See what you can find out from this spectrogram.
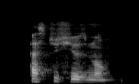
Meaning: astutely, shrewdly, craftily
- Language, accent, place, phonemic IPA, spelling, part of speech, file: French, France, Lyon, /as.ty.sjøz.mɑ̃/, astucieusement, adverb, LL-Q150 (fra)-astucieusement.wav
